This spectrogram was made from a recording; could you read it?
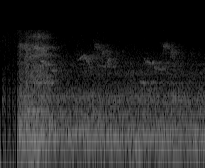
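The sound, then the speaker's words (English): Faint birds chirping outside an open window, a few short tweets scattered over a steady background hiss, with no one talking. “I hear birds in the background.”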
